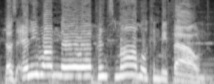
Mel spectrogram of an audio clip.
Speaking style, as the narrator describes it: a courier came galloping swiftly up to the palace and cried

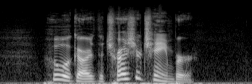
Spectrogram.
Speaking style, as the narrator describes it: exclaimed the surprised Jim Fred

